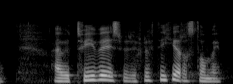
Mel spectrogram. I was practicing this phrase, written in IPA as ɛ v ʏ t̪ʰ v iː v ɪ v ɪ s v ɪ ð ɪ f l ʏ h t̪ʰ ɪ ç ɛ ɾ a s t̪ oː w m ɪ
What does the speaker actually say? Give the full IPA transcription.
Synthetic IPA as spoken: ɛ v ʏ t̪ʰ v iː v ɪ ð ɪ s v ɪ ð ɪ f l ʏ h t̪ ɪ ç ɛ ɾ a s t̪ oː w m ɪ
